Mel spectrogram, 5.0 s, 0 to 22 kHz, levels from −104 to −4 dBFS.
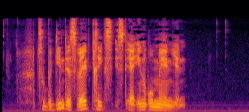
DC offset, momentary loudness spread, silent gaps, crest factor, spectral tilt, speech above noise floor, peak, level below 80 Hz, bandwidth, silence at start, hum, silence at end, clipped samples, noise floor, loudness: under 0.1%; 11 LU; none; 22 dB; -2 dB/octave; 40 dB; -4 dBFS; -56 dBFS; 11.5 kHz; 0.45 s; none; 1.3 s; under 0.1%; -63 dBFS; -22 LUFS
